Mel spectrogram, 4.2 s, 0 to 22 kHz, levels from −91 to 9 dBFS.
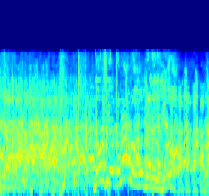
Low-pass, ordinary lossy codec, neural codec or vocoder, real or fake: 7.2 kHz; none; vocoder, 44.1 kHz, 128 mel bands every 512 samples, BigVGAN v2; fake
